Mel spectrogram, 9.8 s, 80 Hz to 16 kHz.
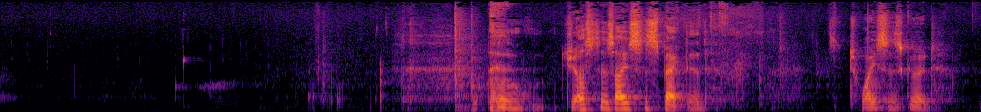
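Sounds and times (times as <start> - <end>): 
mouth clicks: 1.7 - 2.5
sipping a drink: 1.7 - 5.0
speech: 4.8 - 7.2, 8.6 - 9.5.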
